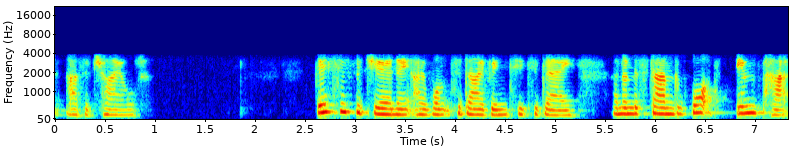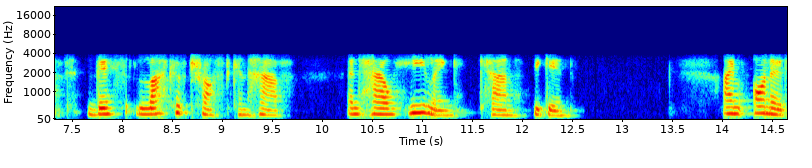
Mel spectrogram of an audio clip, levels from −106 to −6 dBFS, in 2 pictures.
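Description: Speech squeezed through a G.729 codec all the way through, with nothing above 3.6 kHz, a 200 Hz to 3.5 kHz phone band, and a plainly rough, synthetic edge that fits 8 kbit/s.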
